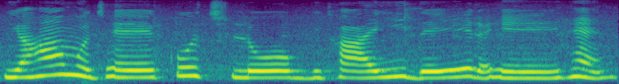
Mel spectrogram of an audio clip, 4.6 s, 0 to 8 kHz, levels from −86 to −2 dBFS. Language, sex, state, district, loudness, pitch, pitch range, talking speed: Hindi, female, Madhya Pradesh, Katni, -10 LUFS, 250 Hz, 235-275 Hz, 105 wpm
